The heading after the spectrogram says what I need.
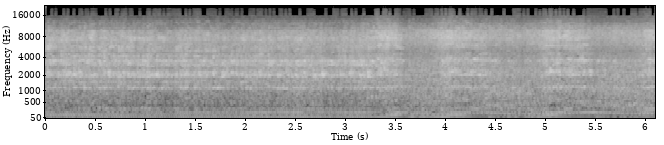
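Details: Freshly rebuilt F-head four-cylinder in a CJ5 snowblower Jeep at first start-up, heard at the rear through the homemade muffler; steady, throaty idle with an even low exhaust beat and no knocks or misses. Normal idle.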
